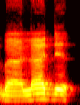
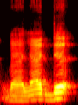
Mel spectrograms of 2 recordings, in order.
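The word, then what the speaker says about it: بلد: Jadi jangan sampai di akhir ayat seperti ini ketika bertemu dengan huruf qalqalah terbaca lebih mantap sehingga seolah-olah malah menambahkan huruf hamzah. Bihadzal balad. Nah, balad.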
